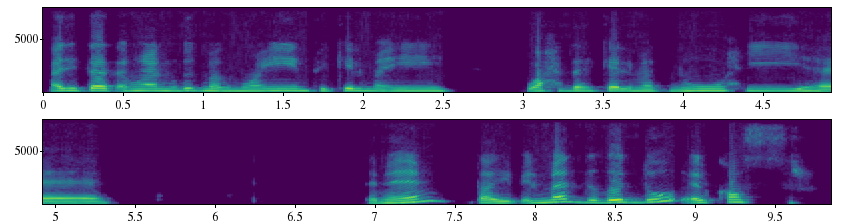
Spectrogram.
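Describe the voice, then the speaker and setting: A woman's voice: lowish voice, moderate pace, mellow, highs cut off. Egyptian woman teaching a class. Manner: explains step by step, asks the class questions and answers them herself. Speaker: Quran recitation teacher. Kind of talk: classroom lesson.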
